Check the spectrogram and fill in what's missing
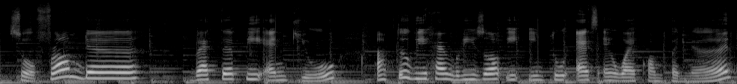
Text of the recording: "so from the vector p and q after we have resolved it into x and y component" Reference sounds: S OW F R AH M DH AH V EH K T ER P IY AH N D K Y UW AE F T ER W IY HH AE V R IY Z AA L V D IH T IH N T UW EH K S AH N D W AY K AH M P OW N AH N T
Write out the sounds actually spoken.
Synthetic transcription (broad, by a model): S OW F R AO M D AH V EH K T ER P IY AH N K Y UW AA F T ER W IY HH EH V R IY Z AA L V IH T IH N T UW EH K S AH N W AY K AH M P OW N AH N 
